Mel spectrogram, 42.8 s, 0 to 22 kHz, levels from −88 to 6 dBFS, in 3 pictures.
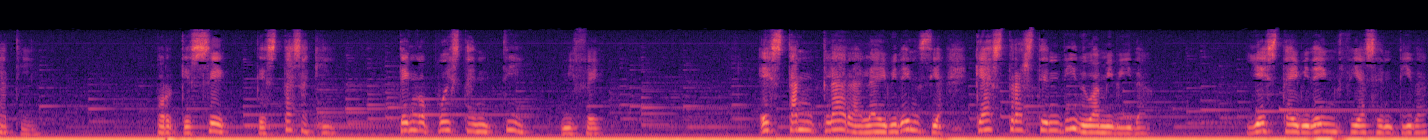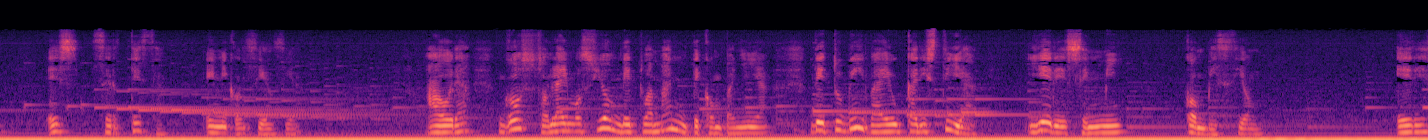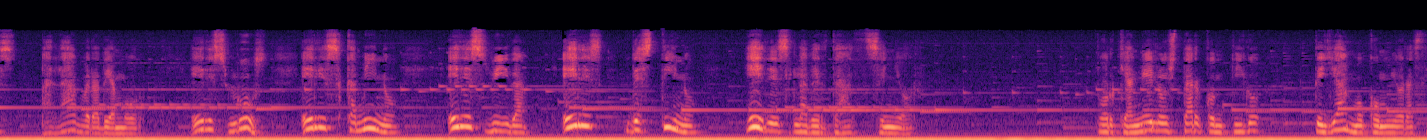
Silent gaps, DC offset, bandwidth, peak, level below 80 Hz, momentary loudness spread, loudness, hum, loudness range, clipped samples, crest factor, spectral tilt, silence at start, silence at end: none; 10%; 11 kHz; 0 dBFS; -38 dBFS; 21 LU; -21 LUFS; 50 Hz at -40 dBFS; 8 LU; under 0.1%; 22 dB; -4.5 dB/octave; 0 s; 0 s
